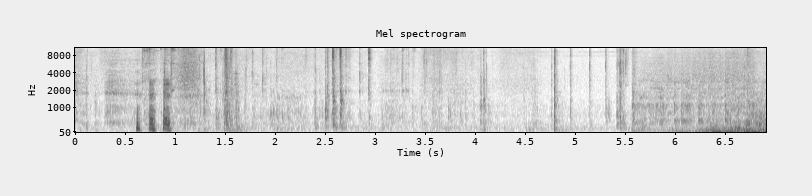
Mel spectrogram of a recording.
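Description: A few clicks and knocks of the key and interior handling, then about five and a half seconds in the 2010 Chevy Cobalt's 2.2 L four-cylinder engine fires up and runs as a low rumble that swells near the end. The engine has been starting and then stalling, after a powertrain relay with legs not fully seated was pushed home following a harness fire.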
